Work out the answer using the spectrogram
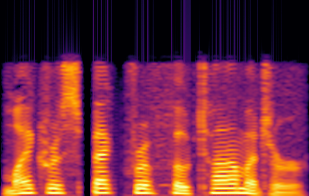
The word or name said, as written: microspectrophotometer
